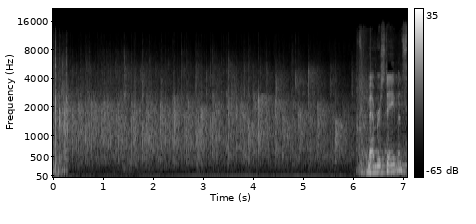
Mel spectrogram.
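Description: A crowd applauds and thumps desks in a large hall.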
